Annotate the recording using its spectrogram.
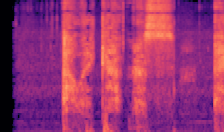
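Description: A woman whispering a few words, about half a second in, finished by near the end.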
